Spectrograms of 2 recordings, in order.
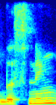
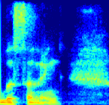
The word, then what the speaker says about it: listening: In rapid speech, I'm listening to you, listening. I would reduce it down to 2 syllables and no schwa.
